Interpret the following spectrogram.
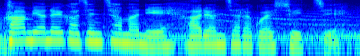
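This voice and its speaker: A woman's voice: mid-range voice, fairly quick, close to an everyday voice. A woman playing a law-abiding sheriff in a game, speaking with formal, courteous authority. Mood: stern, commanding. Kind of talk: scripted game voice acting. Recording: music behind the voice.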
